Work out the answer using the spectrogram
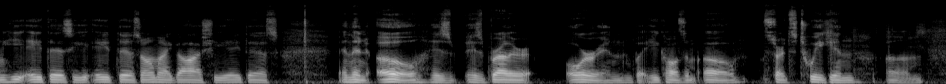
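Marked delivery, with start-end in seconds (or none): none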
